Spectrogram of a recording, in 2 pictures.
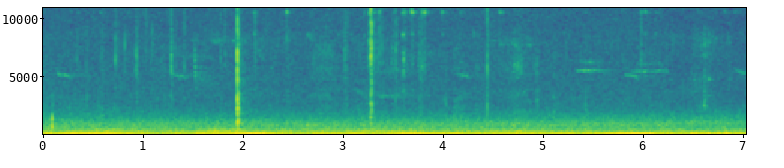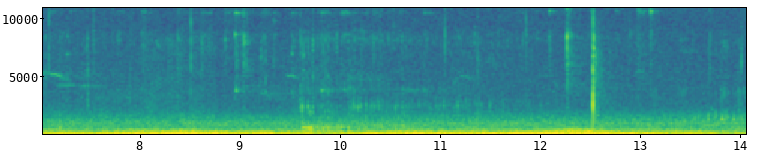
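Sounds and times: distant propeller aircraft drone: 0.0 - 14.0.

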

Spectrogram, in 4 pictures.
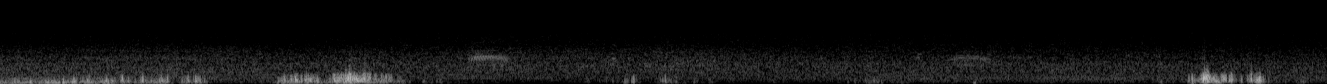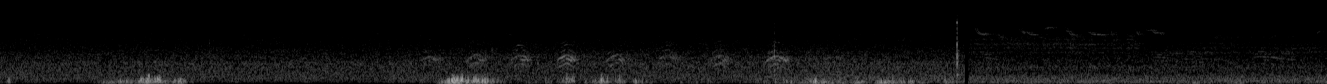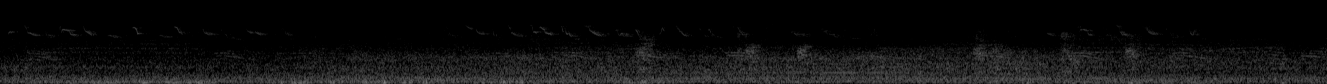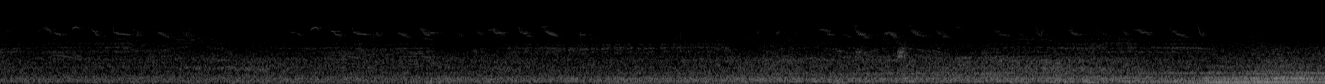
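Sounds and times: crows cawing: 4.7 - 5.3, 9.5 - 10.0, 17.5 - 21.3.

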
